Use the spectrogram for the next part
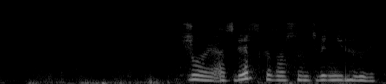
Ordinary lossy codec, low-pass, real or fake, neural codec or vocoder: none; 7.2 kHz; fake; codec, 44.1 kHz, 2.6 kbps, DAC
